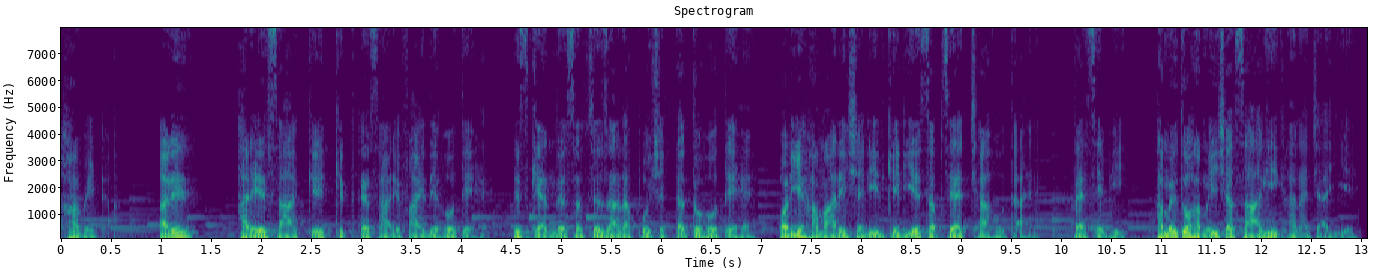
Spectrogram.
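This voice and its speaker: Cartoon household man, voiced by a male actor: deep, relaxed tone, insistent and earnest. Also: a little slow, faint music behind. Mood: earnest, approving. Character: contented, opinionated man of the family praising greens. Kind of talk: Hindi cartoon story dialogue.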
